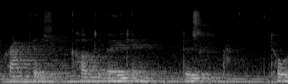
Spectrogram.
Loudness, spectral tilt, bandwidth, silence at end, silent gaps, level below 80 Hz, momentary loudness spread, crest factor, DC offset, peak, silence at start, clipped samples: -29 LUFS; -8.5 dB/octave; 13.5 kHz; 0 s; none; -52 dBFS; 11 LU; 16 dB; under 0.1%; -14 dBFS; 0 s; under 0.1%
